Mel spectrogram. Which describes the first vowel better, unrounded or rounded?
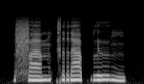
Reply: unrounded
